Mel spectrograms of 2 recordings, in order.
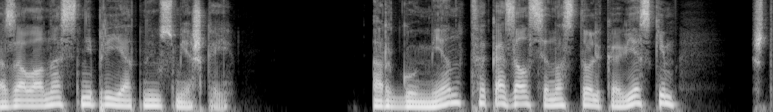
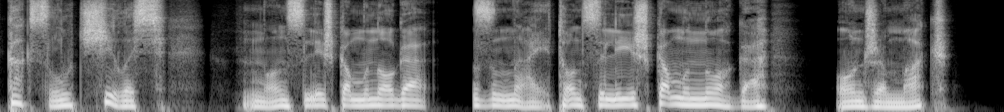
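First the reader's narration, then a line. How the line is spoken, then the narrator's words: Through gritted teeth. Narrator (Russian): сказал я сквозь зубы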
